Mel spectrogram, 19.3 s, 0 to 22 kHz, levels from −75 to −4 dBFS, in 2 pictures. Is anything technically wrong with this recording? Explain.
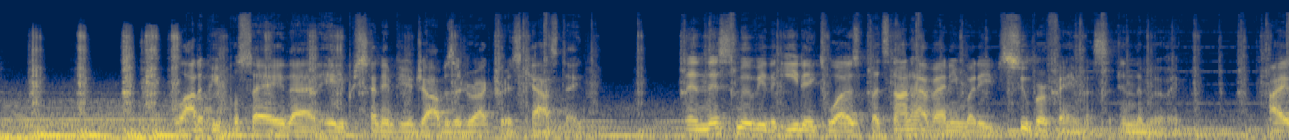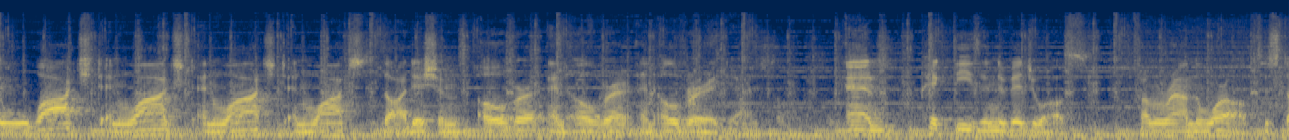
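No, nothing is technically wrong.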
